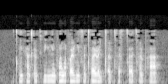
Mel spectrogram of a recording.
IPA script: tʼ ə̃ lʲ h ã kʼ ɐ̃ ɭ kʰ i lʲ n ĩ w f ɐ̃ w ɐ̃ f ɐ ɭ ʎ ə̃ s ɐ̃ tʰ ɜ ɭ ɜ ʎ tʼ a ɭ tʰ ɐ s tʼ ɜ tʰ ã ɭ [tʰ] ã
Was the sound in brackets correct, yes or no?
no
